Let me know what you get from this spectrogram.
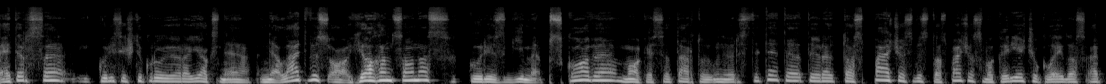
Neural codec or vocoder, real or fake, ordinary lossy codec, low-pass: vocoder, 48 kHz, 128 mel bands, Vocos; fake; Opus, 32 kbps; 14.4 kHz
